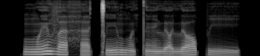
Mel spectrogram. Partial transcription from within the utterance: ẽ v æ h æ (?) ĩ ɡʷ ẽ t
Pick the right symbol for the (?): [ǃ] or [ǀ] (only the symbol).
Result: ǀ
